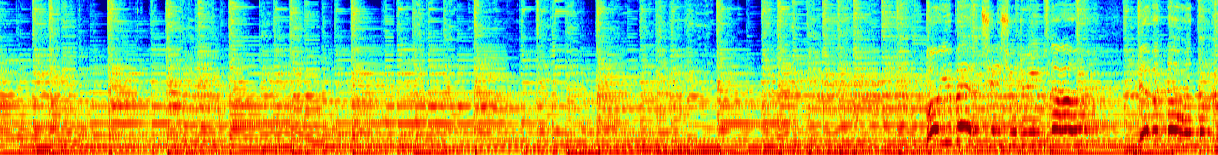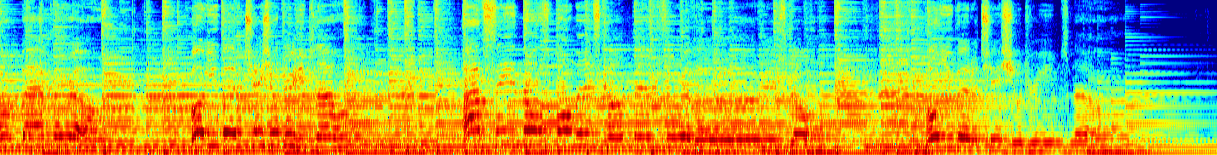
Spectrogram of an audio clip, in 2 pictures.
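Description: Acoustic guitar strummed in a steady rhythm as a solo live performance. From about twelve seconds in a wordless melody line bends over the chords. Near the end the song closes, its last chord ringing out.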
